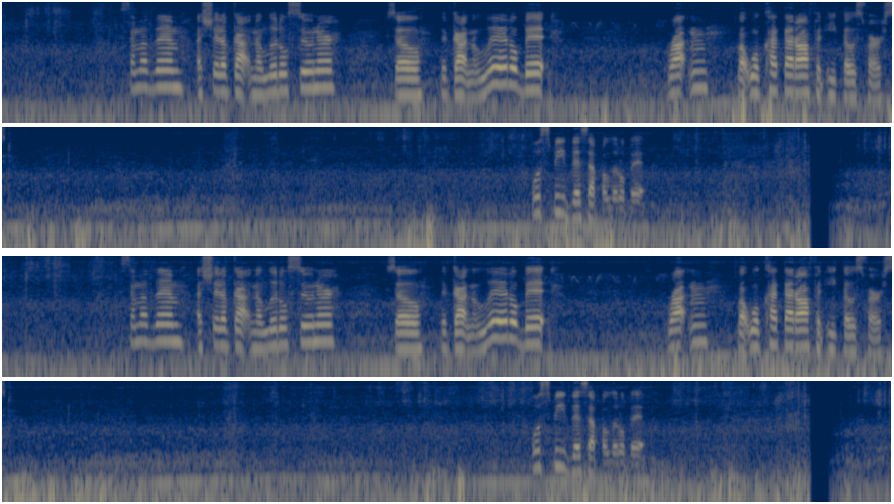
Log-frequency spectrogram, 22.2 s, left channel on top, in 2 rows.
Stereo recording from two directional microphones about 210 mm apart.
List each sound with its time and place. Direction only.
1.5 s speech: 25° left (ahead or behind)
8.3 s speech: 25° left (ahead or behind)
17.7 s speech: 25° left (ahead or behind)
